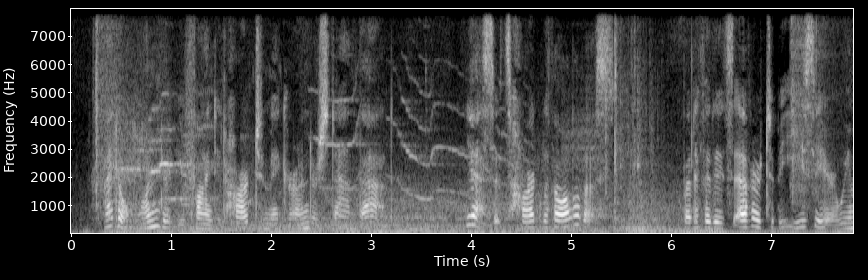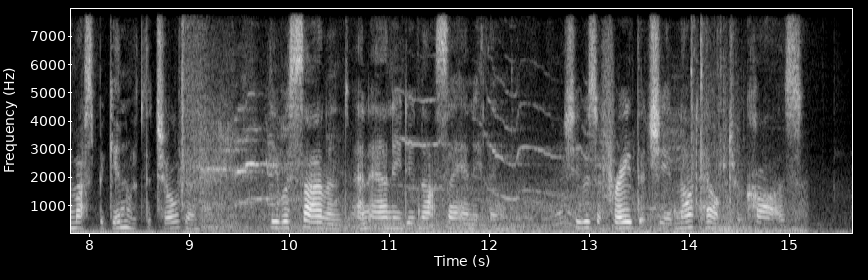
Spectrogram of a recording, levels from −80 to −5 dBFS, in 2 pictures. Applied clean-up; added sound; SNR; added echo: none; Door; 9 dB; none.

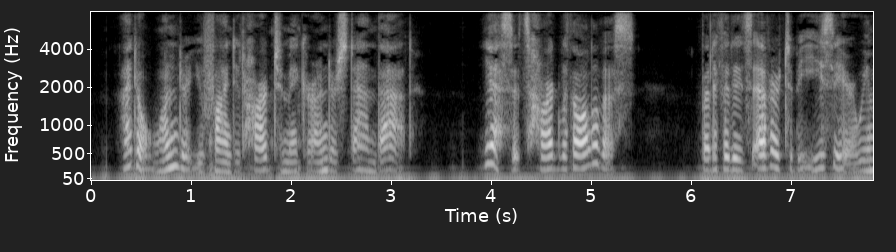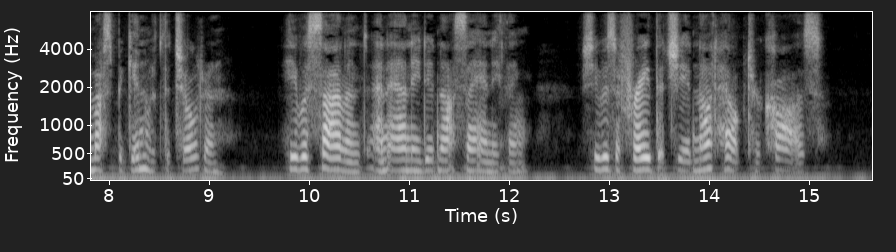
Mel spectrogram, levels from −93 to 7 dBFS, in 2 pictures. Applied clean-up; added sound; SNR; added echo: none; none; none; none.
